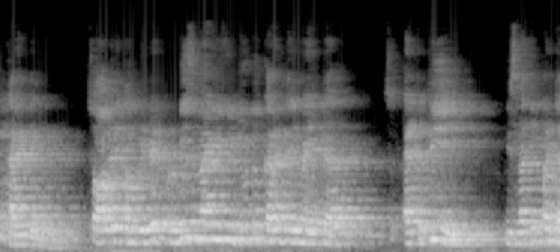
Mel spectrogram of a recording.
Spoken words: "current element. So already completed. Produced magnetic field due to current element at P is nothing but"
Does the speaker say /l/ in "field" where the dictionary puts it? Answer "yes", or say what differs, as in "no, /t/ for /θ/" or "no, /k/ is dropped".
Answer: no, /l/ is dropped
